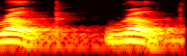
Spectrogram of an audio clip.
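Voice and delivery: rope rope said clearly; teacher showing how rope sounds; pronunciation model. Shown as a demonstration. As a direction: model the word rope for students. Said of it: "คำนี้เสียงว่า".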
